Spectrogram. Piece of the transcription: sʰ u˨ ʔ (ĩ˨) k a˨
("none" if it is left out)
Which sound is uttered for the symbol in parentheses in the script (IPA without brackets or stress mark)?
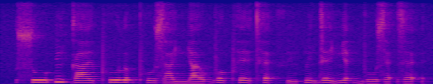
ĩ˦˨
